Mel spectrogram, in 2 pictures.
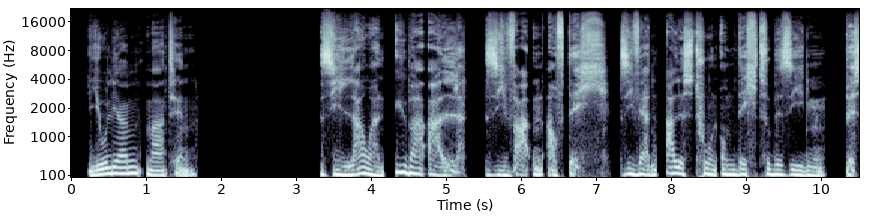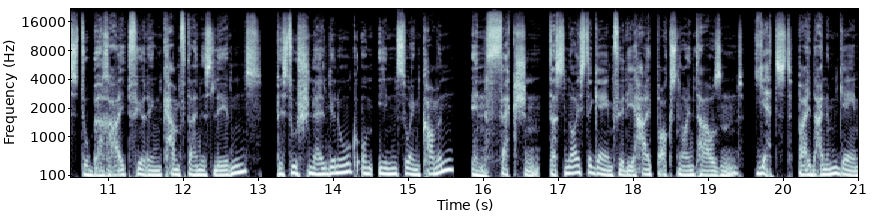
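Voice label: german spot cool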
